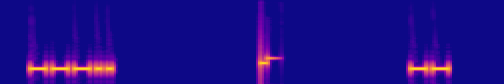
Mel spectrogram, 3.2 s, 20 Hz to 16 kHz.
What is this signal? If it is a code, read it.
Morse code, heard as a keyed tone, about 36 wpm, 700 Hz. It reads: 8 M
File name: Single-Letter-Number-35wpm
